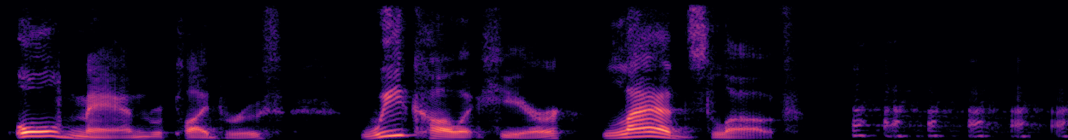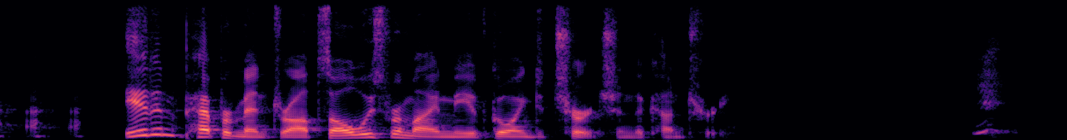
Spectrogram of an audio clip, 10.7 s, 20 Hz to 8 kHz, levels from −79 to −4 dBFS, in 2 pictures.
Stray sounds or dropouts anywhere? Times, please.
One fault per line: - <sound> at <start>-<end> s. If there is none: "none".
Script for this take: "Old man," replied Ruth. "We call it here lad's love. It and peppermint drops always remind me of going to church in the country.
- laugh at 4.2-5.8 s
- sigh at 10.2-10.5 s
